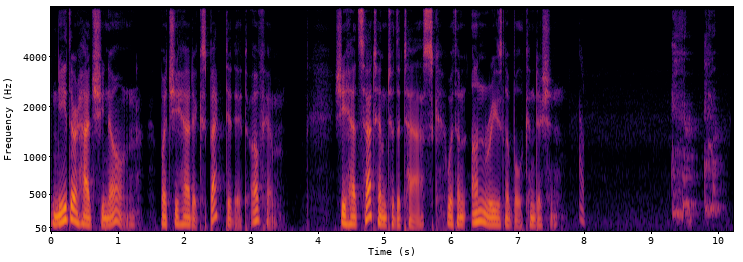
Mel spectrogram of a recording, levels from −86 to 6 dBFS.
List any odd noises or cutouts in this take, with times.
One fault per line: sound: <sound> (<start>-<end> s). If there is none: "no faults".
sound: chirp (7.9-8.0 s)
sound: cough (9.3-10.2 s)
